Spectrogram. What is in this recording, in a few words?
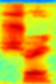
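"shui", Mandarin Chinese pinyin, neutral tone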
